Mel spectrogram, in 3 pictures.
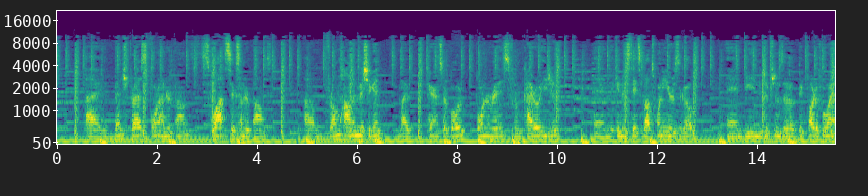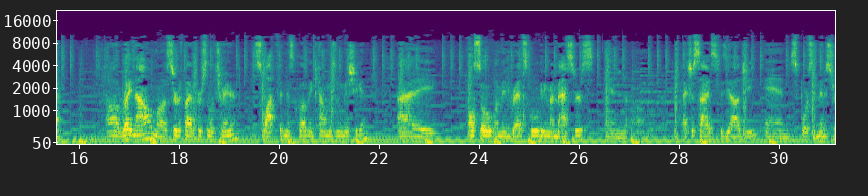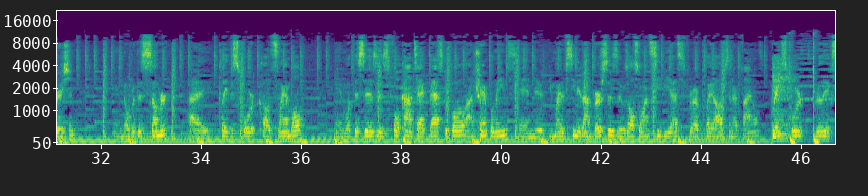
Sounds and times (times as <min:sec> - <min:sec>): Music: 0:00.0 - 0:46.6
Speech: 0:00.5 - 0:04.4, 0:05.0 - 0:10.1, 0:10.7 - 0:12.8, 0:13.4 - 0:15.7, 0:16.5 - 0:21.8, 0:22.4 - 0:23.2, 0:23.8 - 0:27.3, 0:28.0 - 0:31.5, 0:32.2 - 0:36.1, 0:36.7 - 0:46.6.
